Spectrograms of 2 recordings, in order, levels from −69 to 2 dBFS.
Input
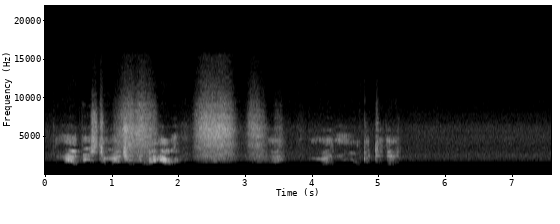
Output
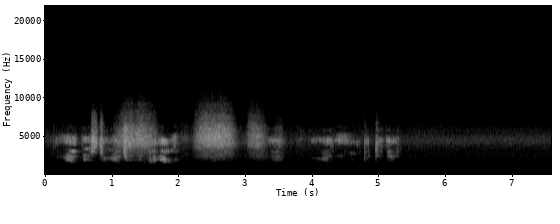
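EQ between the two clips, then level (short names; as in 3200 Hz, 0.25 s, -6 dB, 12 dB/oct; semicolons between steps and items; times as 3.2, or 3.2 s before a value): band-pass 4400 Hz, Q 3.8; 0.0 dB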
